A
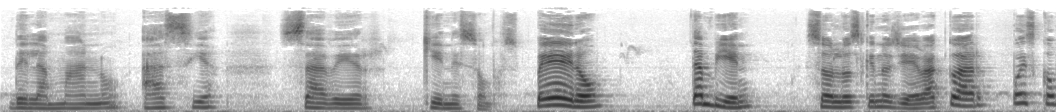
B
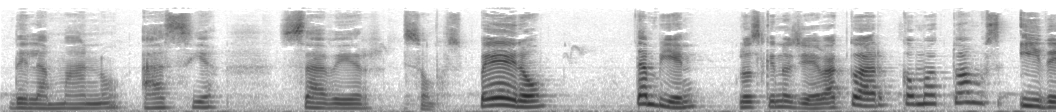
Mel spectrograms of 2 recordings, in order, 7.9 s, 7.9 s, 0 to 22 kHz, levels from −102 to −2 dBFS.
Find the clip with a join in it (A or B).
B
